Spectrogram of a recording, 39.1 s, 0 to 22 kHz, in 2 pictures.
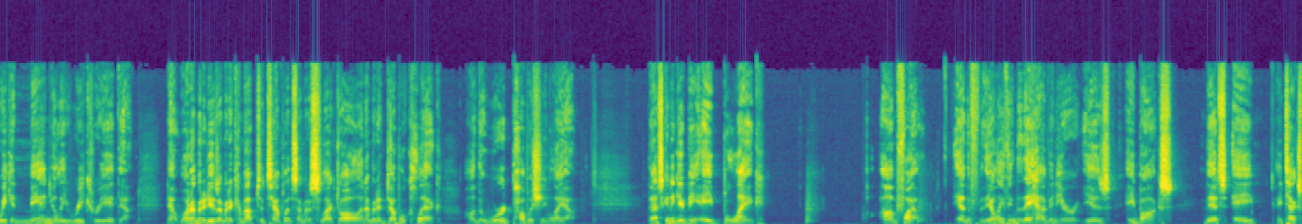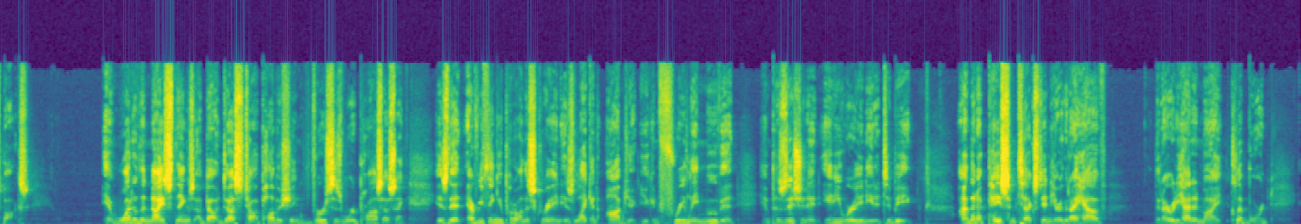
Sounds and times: Speech: 0.0 - 2.0, 2.6 - 8.7, 9.8 - 11.6, 13.2 - 20.0, 21.1 - 33.3, 34.0 - 36.2, 36.9 - 38.6.

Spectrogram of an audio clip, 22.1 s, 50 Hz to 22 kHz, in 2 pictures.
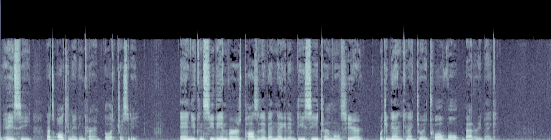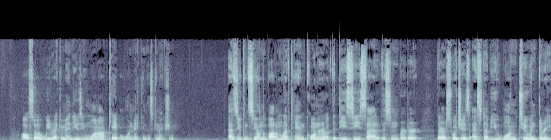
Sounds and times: Speech: 0.0 - 2.8, 3.6 - 10.0, 11.4 - 14.6, 15.6 - 22.0.

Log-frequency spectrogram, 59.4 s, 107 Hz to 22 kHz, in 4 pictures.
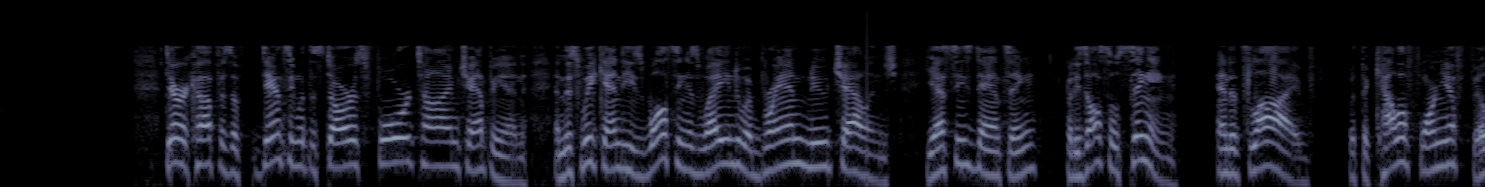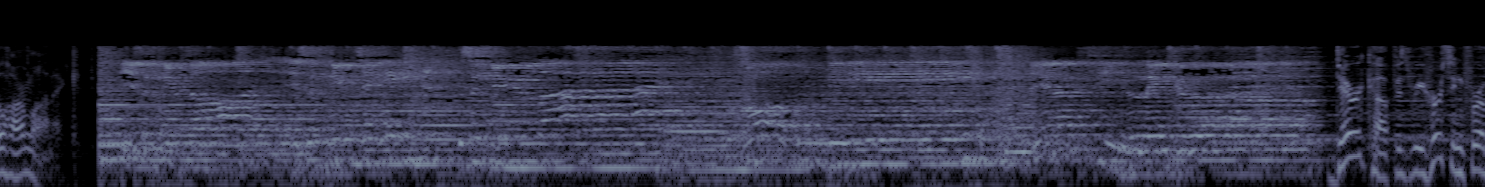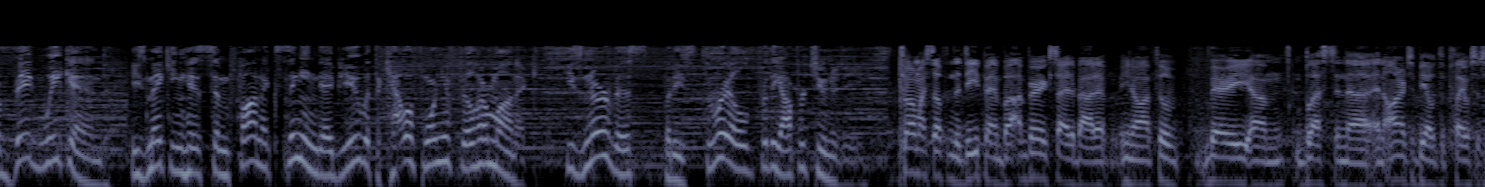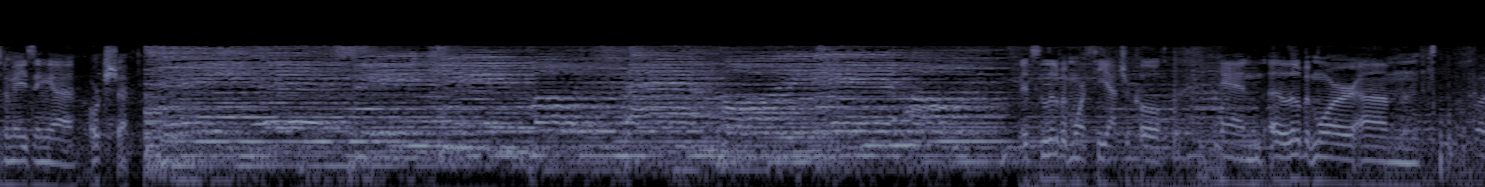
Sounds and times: Speech: 1.6 - 15.6, 28.2 - 46.0, 54.8 - 59.4
Music: 15.8 - 39.1, 46.0 - 59.4.

